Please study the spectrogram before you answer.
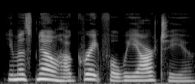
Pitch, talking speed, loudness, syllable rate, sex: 190 Hz, 275 wpm, -17 LUFS, 6.5 syllables/s, female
